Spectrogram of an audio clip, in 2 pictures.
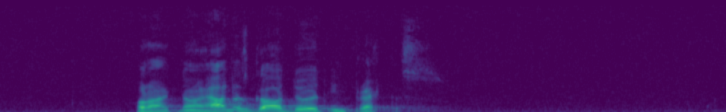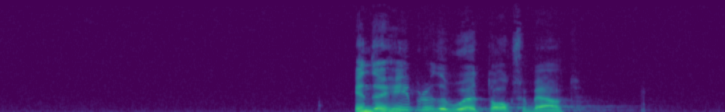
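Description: A middle-aged man speaks calmly through a clip-on microphone, in short bursts.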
